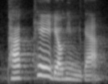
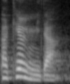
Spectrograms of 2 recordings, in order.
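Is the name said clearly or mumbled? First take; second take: clearly; mumbled. First: The name is articulated clearly and distinctly. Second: The name is slurred and mumbled. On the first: The speaker calls it right. "정확한 발음으로 또박또박 읽는 것이 중요합니다" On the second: The speaker calls it wrong. "약간 이렇게 이름을 얼버무리는 경우가 있습니다"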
